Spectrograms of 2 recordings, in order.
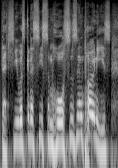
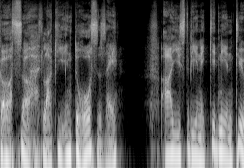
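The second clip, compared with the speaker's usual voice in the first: low mock bro voice; lower, dopey imitation of a flirting guy; mocking douchebag; 7 semitones lower than usual.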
